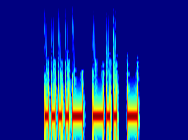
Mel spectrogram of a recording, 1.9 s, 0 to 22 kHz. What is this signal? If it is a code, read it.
Morse code, heard as a keyed tone, about 34 wpm, 700 Hz. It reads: 4DT
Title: All Cut Numbers - 3-Digit 35wpm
